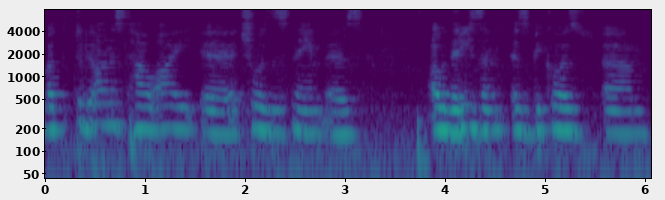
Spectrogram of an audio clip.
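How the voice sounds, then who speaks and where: A woman speaks at a very slow pace in a medium pitch, her intonation flat and monotone, with audible room echo. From Jordan. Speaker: film director. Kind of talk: Q&A after a film screening. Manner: halting.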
